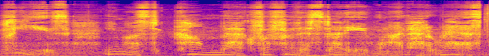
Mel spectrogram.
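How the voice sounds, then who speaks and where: Whispering in a put-on character voice, a man speaks at a fairly slow pace. Loud noise sounds behind him. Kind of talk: video game voice acting. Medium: game stream. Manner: eccentric, clinical, rambling.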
